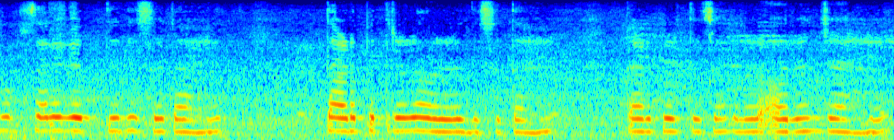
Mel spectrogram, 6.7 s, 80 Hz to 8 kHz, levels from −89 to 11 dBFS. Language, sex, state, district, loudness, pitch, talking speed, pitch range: Marathi, female, Maharashtra, Pune, -16 LUFS, 265 Hz, 115 wpm, 260-275 Hz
